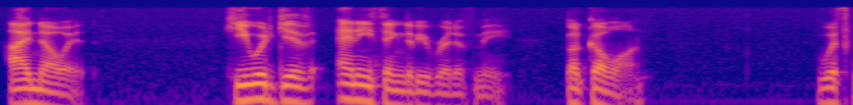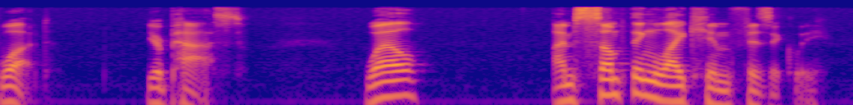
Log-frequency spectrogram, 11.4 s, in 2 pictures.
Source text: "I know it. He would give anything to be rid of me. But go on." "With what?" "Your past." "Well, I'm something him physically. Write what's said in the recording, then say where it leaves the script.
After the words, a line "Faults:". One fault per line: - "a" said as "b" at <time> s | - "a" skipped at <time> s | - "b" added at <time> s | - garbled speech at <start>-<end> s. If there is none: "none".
"I know it. He would give anything to be rid of me. But go on." "With what?" "Your past." "Well, I'm something like him physically.
Faults:
- "like" added at 10.0 s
